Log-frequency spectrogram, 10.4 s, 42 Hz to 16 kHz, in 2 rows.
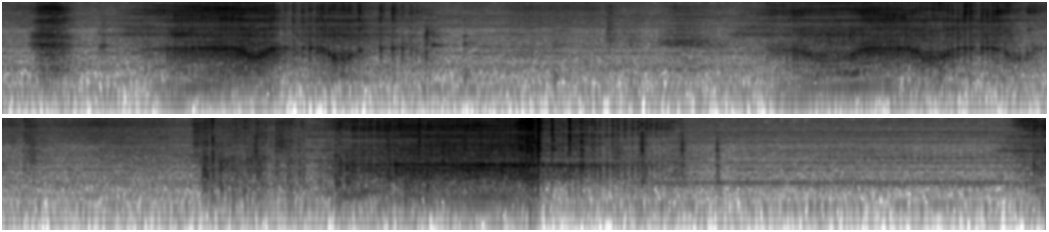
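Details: Young niece asleep, snoring very loudly; irregular snores at about 19 breaths a minute, with fluttering lip-flapping on each out-breath as others flap her lips ("snoring lips"); snoring.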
